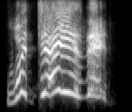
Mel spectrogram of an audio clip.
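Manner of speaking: very high, loud yell. Speaker retells Scrooge calling out the window to the bunny, Scrooge yelling out the window. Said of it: "He like yells out the window".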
